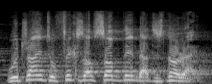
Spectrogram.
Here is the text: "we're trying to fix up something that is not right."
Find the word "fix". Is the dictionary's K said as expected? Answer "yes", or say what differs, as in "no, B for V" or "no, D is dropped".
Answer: yes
